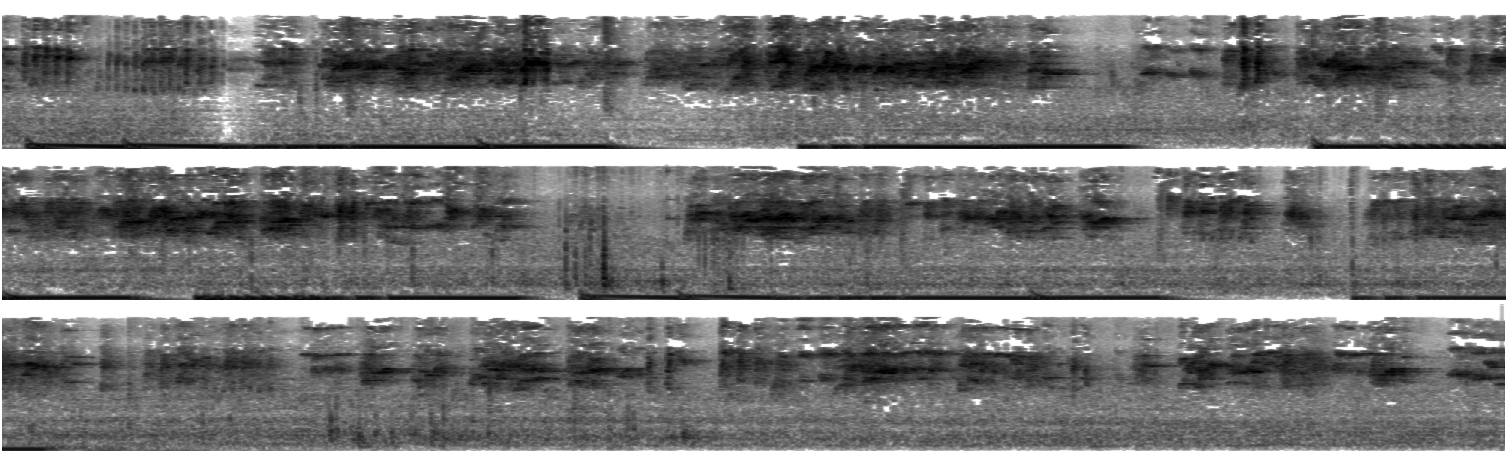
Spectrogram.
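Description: A flock of caged lovebirds chattering and chirping, high-pitched calls coming in busy bouts of a few seconds with brief pauses between.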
